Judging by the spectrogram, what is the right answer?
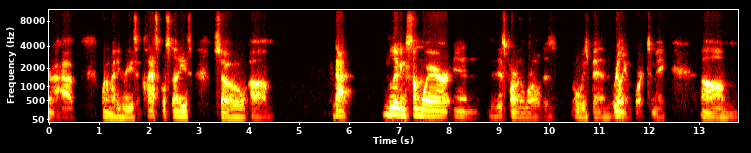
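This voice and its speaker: A young American man, interviewed casually, talks about moving abroad, rambling with many fillers and restarts. His voice is on the low side with a sharp tone, and the recording is rough.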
